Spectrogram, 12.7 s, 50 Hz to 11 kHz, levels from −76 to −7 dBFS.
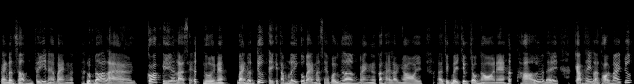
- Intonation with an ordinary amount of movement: No, wide, 7.6 semitones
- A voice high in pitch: No, low, 135 Hz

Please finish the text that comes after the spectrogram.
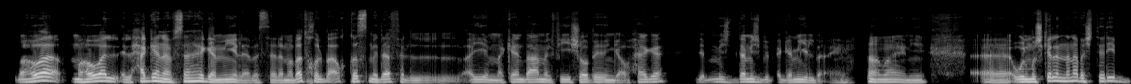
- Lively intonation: No, average, 4.1 semitones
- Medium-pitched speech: No, low, 110 Hz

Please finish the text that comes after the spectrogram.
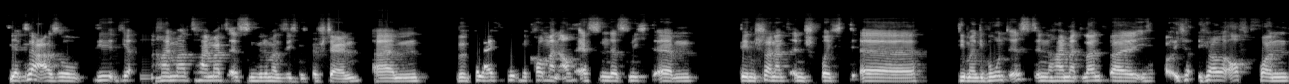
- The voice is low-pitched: No, medium, 170 Hz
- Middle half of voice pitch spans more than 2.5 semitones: No, narrow, 2.0 semitones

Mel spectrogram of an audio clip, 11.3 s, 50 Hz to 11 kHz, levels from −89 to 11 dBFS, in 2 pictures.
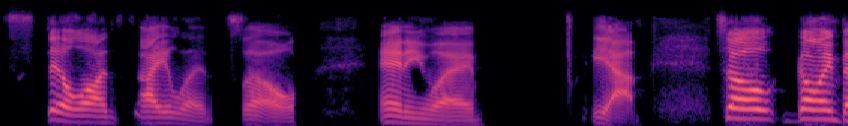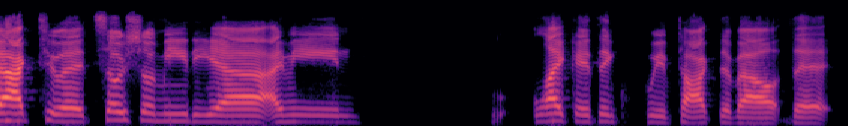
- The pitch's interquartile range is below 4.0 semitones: No, average, 4.7 semitones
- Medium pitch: Yes, medium, 170 Hz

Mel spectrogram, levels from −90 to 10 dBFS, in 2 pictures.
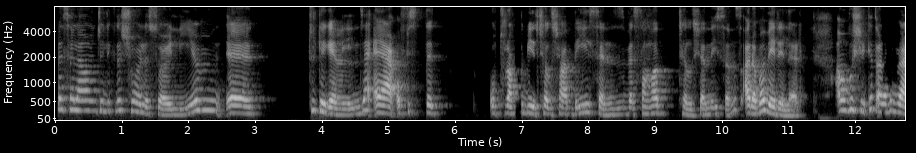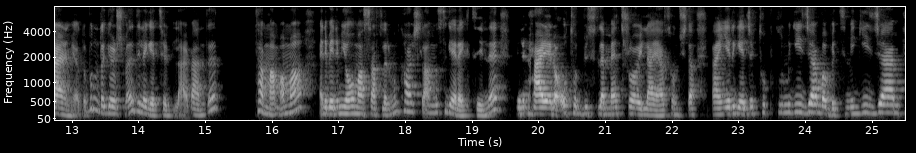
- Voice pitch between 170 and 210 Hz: Yes, medium, 185 Hz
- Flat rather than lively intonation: No, average, 4.7 semitones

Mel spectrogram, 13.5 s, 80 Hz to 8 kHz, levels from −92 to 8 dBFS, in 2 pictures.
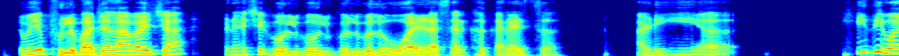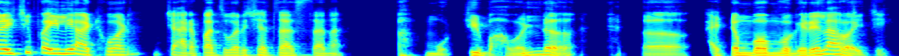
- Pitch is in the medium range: Yes, medium, 145 Hz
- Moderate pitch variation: No, wide, 6.1 semitones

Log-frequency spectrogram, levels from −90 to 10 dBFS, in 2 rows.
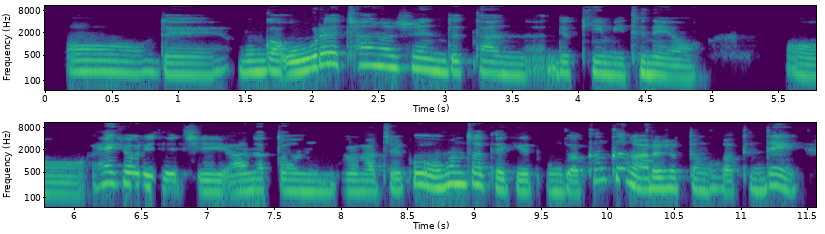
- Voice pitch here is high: No, medium, 170 Hz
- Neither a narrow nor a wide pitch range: Yes, average, 4.7 semitones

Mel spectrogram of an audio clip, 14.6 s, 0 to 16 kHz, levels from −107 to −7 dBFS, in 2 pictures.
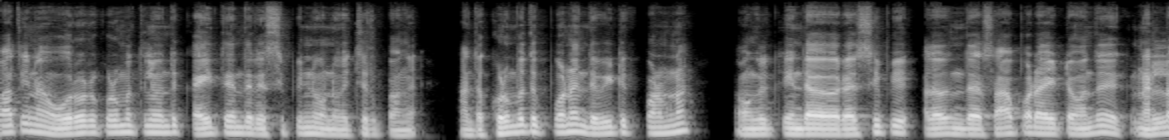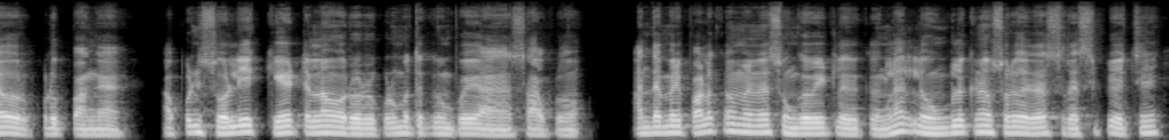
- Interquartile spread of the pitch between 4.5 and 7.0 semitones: No, average, 3.9 semitones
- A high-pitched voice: No, low, 120 Hz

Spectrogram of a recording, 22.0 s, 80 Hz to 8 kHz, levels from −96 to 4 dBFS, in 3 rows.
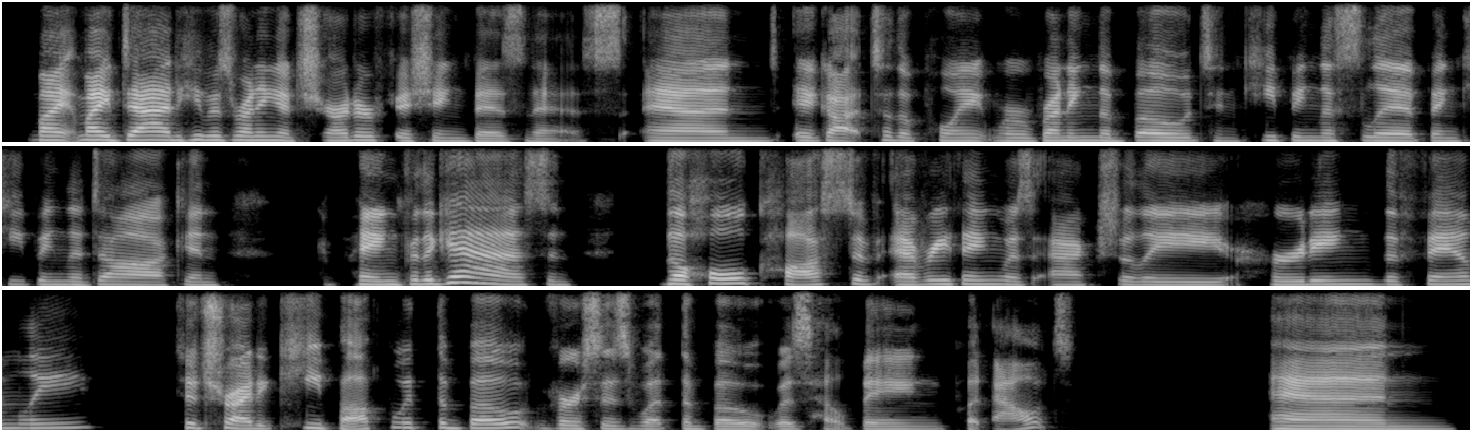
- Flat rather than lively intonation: No, average, 3.2 semitones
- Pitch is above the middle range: Yes, high, 195 Hz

